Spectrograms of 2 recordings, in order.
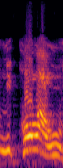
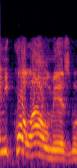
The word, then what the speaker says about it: Nicolaou: Na verdade não é nem Nicolaou, viu? É que é assim que se escreve, mas é Nicolau mesmo, viu, Bessa?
